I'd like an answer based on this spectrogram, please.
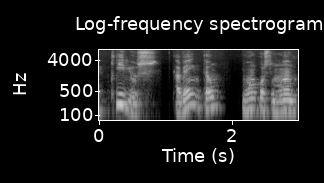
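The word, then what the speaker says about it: κύριος: a palavra senhor eh no Grego é a palavra kirios aí está transliterado por curios mas a pronúncia correta é quiros Tá bem então vão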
